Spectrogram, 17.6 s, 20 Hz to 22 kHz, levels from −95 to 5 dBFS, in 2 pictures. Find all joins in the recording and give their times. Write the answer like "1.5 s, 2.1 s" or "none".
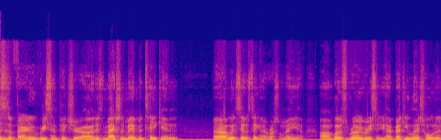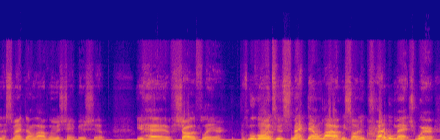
13.6 s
